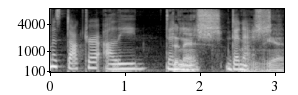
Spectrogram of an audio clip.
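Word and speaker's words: Danesh: Ali Dinesh. Yeah. And it's spelled like Danish, Danish.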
